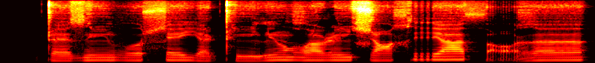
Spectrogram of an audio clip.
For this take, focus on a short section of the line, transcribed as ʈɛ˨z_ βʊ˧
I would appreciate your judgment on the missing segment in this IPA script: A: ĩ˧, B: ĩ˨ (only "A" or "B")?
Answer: A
